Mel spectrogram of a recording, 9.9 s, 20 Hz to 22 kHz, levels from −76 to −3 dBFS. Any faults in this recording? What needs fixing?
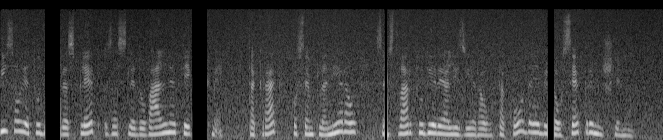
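Four gaps of pure silence, at 0.67–0.90, 2.87–3.10, 5.76–5.81 and 8.20–8.31 s, are likely Bluetooth stalls: the headphone buffer emptied while delayed packets were resent. Unlike codec dropouts, there's no warble or smeared sound, just a clean cut. Keeping the phone near the headphones and away from 2.4 GHz interference would prevent this.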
